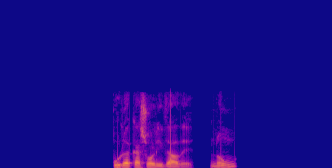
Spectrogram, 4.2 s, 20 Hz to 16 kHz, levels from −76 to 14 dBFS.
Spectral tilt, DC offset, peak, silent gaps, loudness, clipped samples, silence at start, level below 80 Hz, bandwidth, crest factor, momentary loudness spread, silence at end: -5.5 dB/octave; under 0.1%; -6 dBFS; 2.48-2.61 s; -22 LUFS; under 0.1%; 1.4 s; -56 dBFS; 7.6 kHz; 20 dB; 15 LU; 1.2 s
